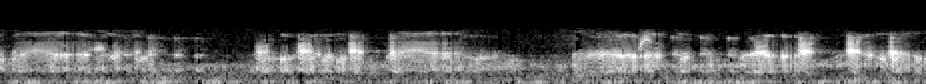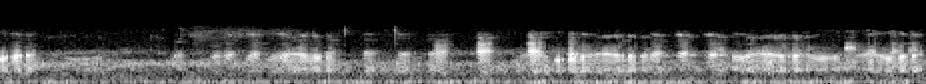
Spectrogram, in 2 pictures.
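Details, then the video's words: Frogs croaking after dark in a pond that has dried into a swamp full of frogs; continuous dense chorus of rasping, pulsed croaks swelling and fading in waves. "Кваканье лягушек. Лягушки квакают."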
